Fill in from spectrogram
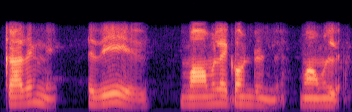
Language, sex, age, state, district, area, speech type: Telugu, male, 18-30, Andhra Pradesh, Eluru, rural, conversation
